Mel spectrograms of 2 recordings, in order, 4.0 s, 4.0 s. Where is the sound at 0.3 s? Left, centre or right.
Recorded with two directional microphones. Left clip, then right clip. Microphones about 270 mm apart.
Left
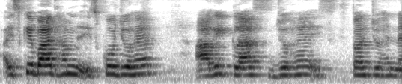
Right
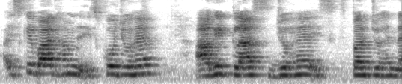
Left.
